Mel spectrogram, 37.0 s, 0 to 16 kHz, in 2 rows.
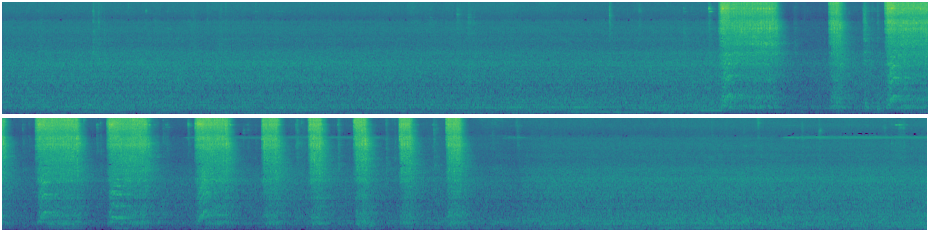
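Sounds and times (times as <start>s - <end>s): workshop hum: 0.0s - 37.0s
tyre changing machine bursts: 14.3s - 15.8s, 16.5s - 28.0s.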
